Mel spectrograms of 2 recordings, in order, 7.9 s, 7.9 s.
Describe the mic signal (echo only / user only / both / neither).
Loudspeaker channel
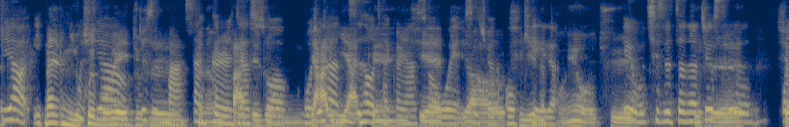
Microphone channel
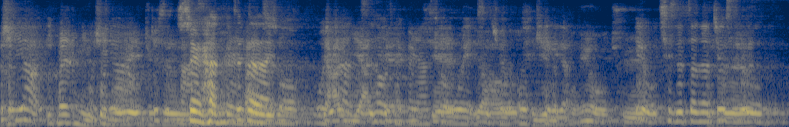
both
